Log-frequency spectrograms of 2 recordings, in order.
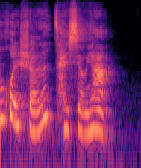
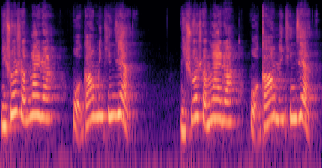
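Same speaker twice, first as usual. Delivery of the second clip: higher asking to repeat; higher demo of asking to repeat in a noisy place; 5 semitones higher than usual. Shown as a demonstration. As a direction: call over the noise, say again. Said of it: "所以".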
